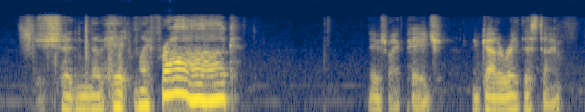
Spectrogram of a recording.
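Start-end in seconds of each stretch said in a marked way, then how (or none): 0.3-2.3 very quiet hushed whisper. Narrator voicing a speaker the player hears, in a very quiet whisper. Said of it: "You hear very quietly".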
